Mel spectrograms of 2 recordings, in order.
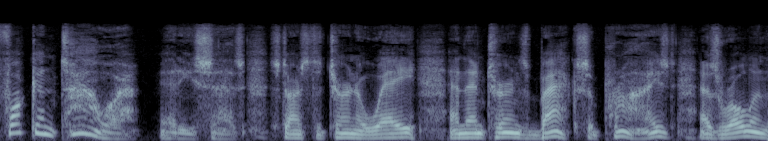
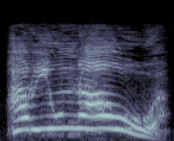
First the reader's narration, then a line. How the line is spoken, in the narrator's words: Eddie screams at him in sudden frustration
